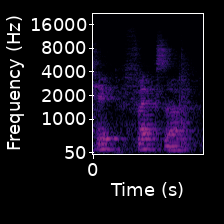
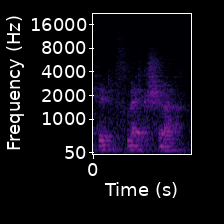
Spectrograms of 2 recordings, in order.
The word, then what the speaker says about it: hip flexor: That's pronounced hip flexor, not hip flexure.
